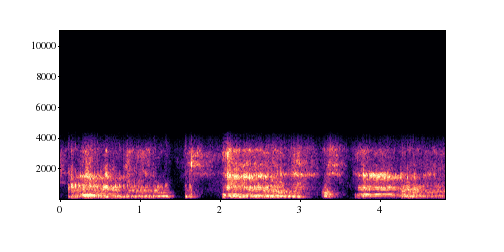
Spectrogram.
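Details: A Shih Tzu at playtime indoors growls in long rough, rumbling bursts of one to one and a half seconds, separated by brief pauses, a throaty sustained play growl.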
